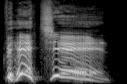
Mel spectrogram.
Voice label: chatter positive; anarki; frag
